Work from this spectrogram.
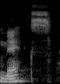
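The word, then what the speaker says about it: Mx.: It's pronounced mix.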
